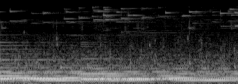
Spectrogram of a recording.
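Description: Calm new-age sleep music of slow, held chords, with small water-drip sounds scattered over it.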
